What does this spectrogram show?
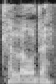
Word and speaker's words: Calodagh: Have I pronounced your first name incorrectly? No, you're on. Calodagh. Calodagh.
